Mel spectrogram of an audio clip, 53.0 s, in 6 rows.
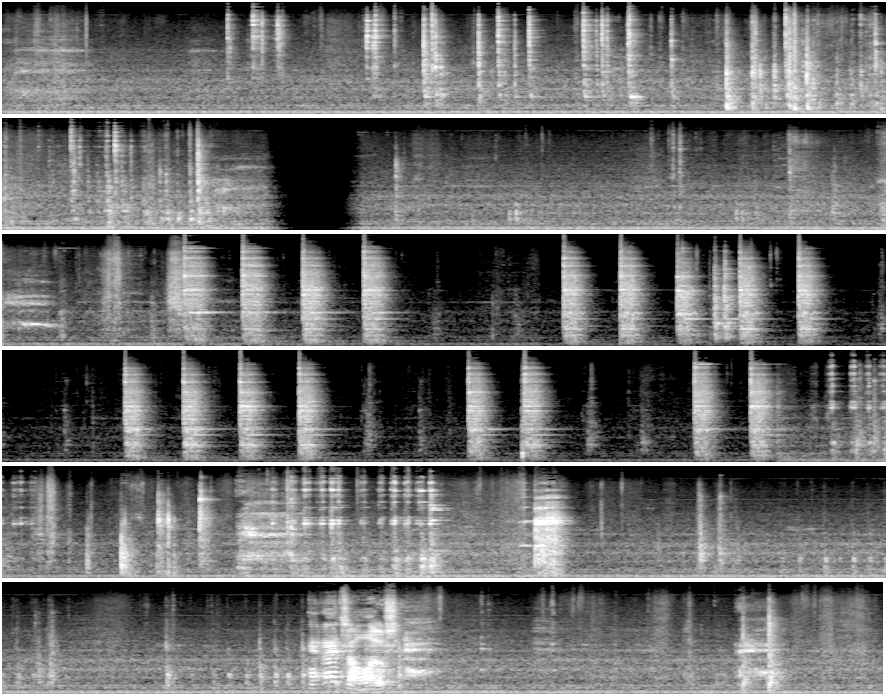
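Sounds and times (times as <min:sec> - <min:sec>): hammer striking metal: 0:19.5 - 0:21.7, 0:23.3 - 0:26.0, 0:27.7 - 0:29.9, 0:31.2 - 0:32.1, 0:33.4 - 0:34.4
metal rattling and scraping: 0:34.3 - 0:41.1
metal clanks: 0:36.6 - 0:39.9.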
